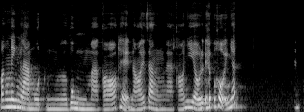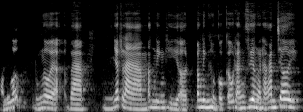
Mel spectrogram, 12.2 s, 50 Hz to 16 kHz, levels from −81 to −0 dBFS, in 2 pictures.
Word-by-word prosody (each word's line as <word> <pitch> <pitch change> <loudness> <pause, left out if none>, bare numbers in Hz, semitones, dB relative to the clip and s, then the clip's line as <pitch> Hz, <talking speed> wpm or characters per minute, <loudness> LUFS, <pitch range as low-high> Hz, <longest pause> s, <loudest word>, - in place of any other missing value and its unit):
Bắc 220 +1 -1
Ninh 235 -2 +5
là 170 -3 +2
một, 160 0 -2
ờ, 155 0 -3
vùng 165 -2 0
mà 155 0 -5
có 155 +4 -1
thể - - -1
nói 155 +3 -3
rằng 160 -6 -3
là 150 -1 -10
có 155 +1 -6
nhiều 195 -5 +2
lễ 170 - +2
hội 235 - +3
nhất 245 +8 0 1.1
trên 205 - -10
cả 140 - -7
nước. 210 +9 -1 0.3
Đúng 170 0 -6
rồi 190 -3 +2
ạ. - - -1 0.2
Và, 160 -2 +1 0.5
ừm, 165 -2 -6
nhất 250 +7 0
là 165 -7 +2
Bắc 215 - -4
Ninh 205 -1 -2
thì 175 -6 -6
ở 150 -1 -2 0.2
Bắc 220 - +1
Ninh 220 -1 +4
thường 225 - +2
có 165 - 0
câu 200 +5 -3
"tháng 190 -1 0
Giêng 225 +2 +5
là 180 - +1
tháng 170 +1 -2
ăn 215 +1 +2
chơi", 235 -2 +4
175 Hz, 205 wpm, -19 LUFS, 160-215 Hz, 1.1 s, Ninh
